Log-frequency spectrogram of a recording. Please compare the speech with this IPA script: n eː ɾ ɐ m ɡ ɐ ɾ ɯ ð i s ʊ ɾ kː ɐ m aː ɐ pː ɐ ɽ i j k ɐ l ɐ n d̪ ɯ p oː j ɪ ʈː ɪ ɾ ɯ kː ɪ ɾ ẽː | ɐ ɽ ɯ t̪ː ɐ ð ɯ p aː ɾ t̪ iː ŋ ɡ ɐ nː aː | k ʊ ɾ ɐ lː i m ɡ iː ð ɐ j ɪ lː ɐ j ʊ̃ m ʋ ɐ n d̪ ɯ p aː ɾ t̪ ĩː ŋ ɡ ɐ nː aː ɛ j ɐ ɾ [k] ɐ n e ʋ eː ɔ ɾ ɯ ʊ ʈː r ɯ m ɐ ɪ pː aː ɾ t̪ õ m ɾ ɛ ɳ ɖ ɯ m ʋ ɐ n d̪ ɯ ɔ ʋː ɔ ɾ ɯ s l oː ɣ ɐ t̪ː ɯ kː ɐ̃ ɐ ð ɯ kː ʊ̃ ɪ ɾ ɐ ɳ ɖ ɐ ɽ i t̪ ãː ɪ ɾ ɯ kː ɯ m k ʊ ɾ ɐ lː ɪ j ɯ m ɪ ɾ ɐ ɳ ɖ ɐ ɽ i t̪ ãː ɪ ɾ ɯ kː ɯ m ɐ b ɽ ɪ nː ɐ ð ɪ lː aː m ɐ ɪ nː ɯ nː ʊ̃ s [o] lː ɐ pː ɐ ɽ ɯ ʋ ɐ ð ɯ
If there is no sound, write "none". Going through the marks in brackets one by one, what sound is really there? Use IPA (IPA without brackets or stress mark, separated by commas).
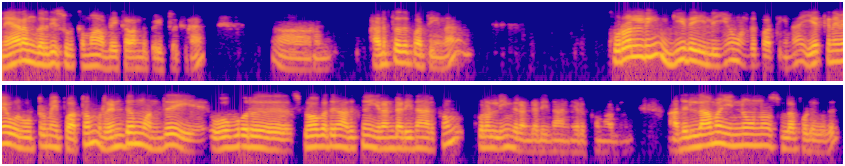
k, ɔ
